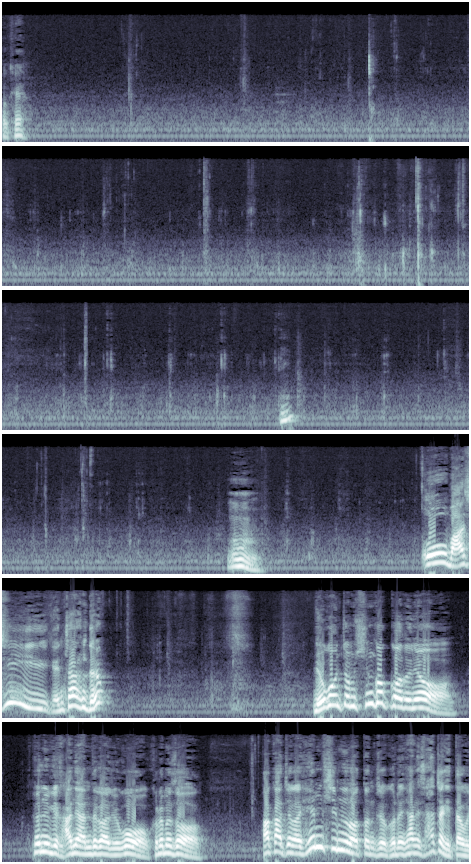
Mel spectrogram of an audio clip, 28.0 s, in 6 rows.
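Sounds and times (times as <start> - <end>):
steady low hum: 0.0 - 28.0
wet chewing clicks and smacks: 2.3 - 18.2
person humming mm: 12.1 - 12.4, 16.2 - 16.7.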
